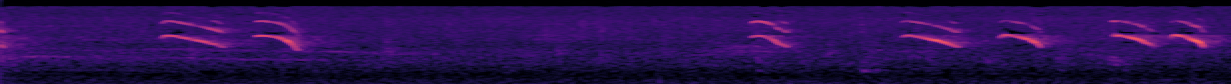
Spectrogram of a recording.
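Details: Frightened chicken chick: sharp, high descending peeps in pairs and short bursts, with a quiet gap in the middle, over faint background hiss.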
